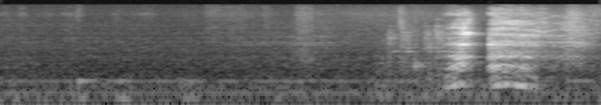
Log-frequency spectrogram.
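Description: A clay head is set down on a wooden stand with a soft knock.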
